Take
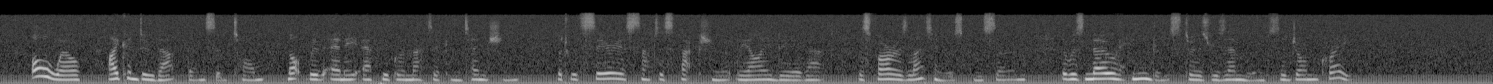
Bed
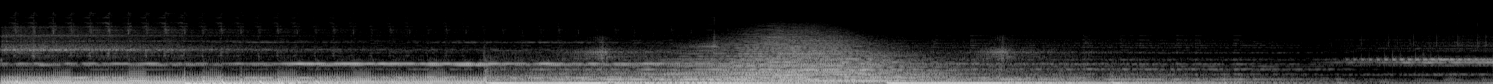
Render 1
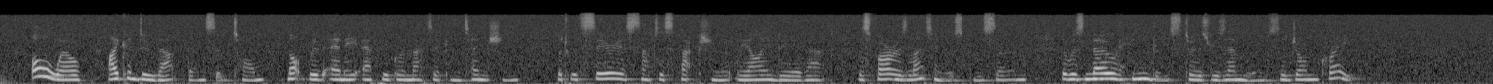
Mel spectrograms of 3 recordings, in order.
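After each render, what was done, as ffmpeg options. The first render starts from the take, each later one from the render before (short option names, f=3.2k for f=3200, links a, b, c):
-af "bandreject=f=60:t=h:w=4,bandreject=f=120:t=h:w=4,bandreject=f=180:t=h:w=4,bandreject=f=240:t=h:w=4,bandreject=f=300:t=h:w=4,bandreject=f=360:t=h:w=4,bandreject=f=420:t=h:w=4"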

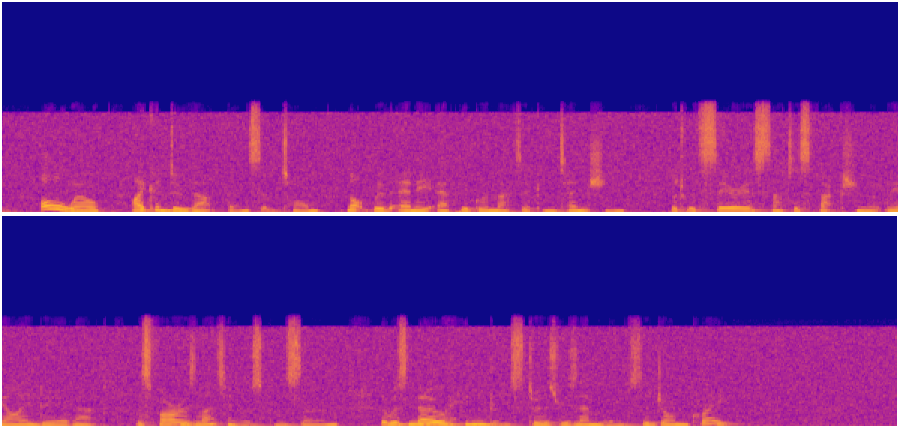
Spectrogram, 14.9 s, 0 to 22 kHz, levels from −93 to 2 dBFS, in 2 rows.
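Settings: -af "afftdn=nr=6:nf=-38"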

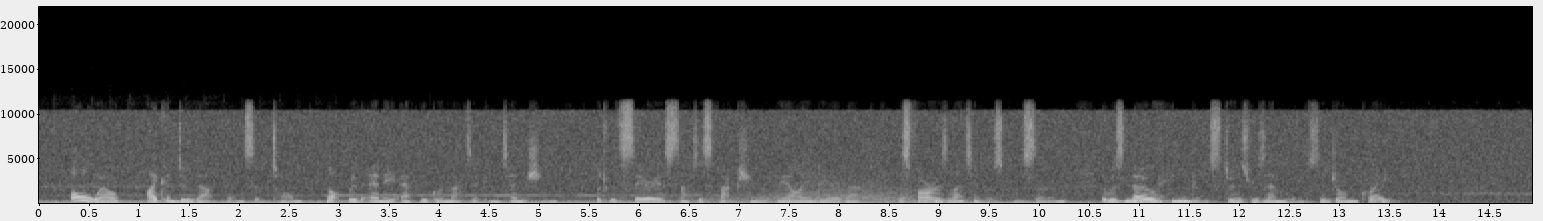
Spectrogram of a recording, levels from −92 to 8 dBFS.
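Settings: -filter_complex "[1:a]volume=-14dB[a];[0:a][a]amix=inputs=2:normalize=0"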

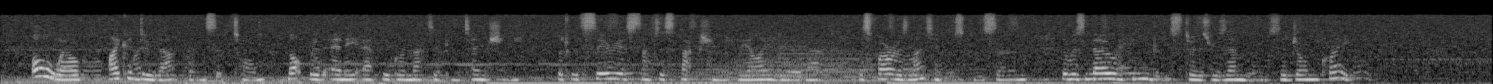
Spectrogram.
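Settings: -filter_complex "[0:a]asplit=2[a][b];[b]adelay=14,volume=-3dB[c];[a][c]amix=inputs=2:normalize=0,aecho=1:1:236:0.126"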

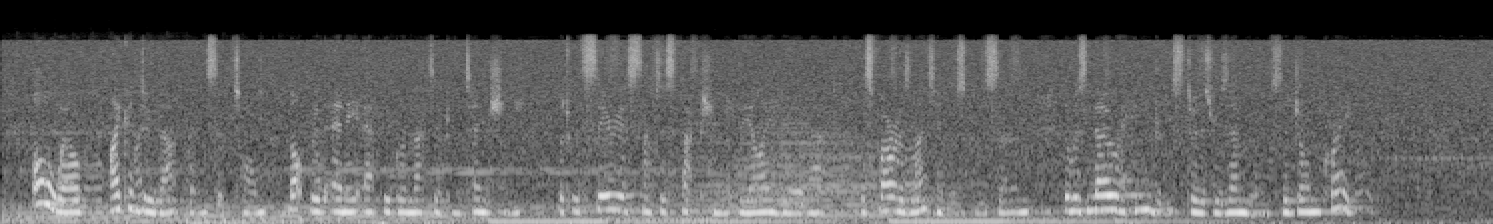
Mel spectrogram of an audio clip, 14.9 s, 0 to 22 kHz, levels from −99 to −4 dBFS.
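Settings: -af "volume=-1.5dB"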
